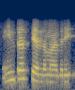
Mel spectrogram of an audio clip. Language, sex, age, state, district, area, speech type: Tamil, female, 30-45, Tamil Nadu, Dharmapuri, rural, conversation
